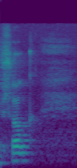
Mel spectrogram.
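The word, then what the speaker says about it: Şok: sklepach 101 albo szok pisze się sok z taką kreseczką na dole czyta się szok bo w migros ta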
